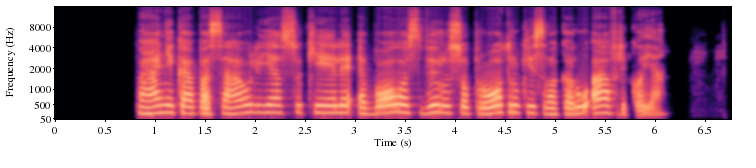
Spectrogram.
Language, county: Lithuanian, Vilnius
